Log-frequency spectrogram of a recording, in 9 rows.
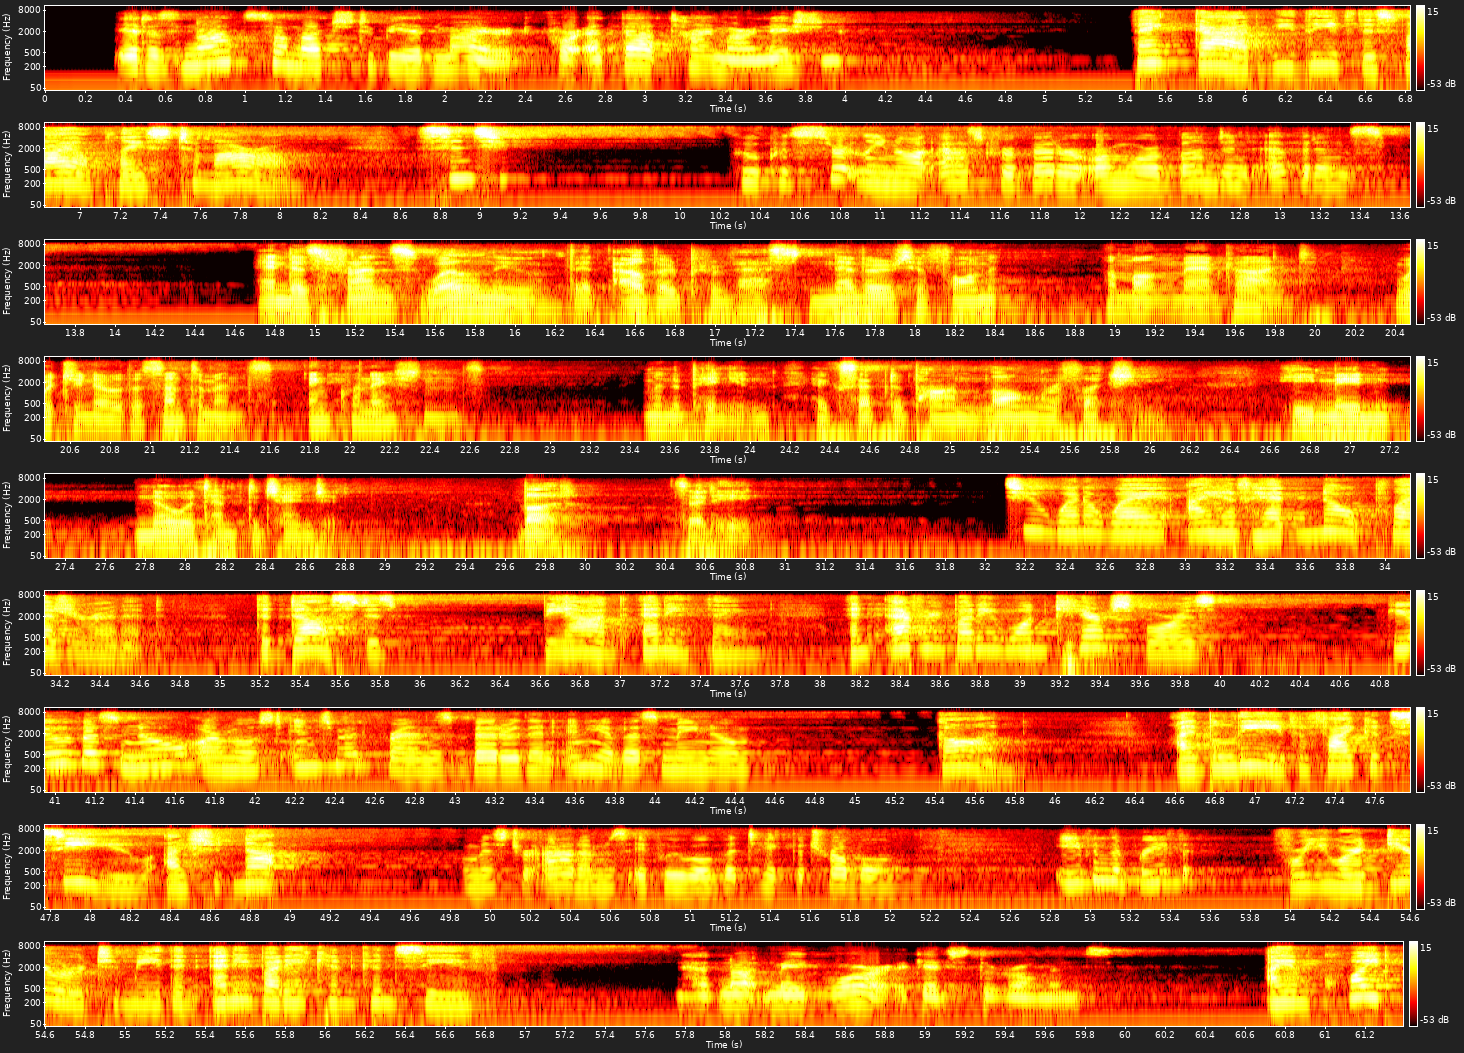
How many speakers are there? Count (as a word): five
